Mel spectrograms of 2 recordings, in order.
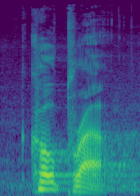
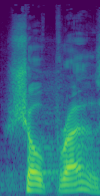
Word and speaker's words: Chopra: And so you have leaders of a movement like that, like Deepak Chopra. I think I mispronounced that, actually. Chopra, is that better?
